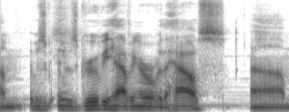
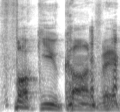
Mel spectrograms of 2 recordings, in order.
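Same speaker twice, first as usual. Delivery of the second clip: gruff put-on voice; 3 dB louder than usual. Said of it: "that gruff".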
